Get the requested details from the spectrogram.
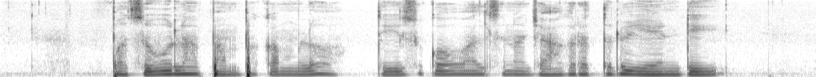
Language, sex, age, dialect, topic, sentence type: Telugu, male, 18-24, Utterandhra, agriculture, question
